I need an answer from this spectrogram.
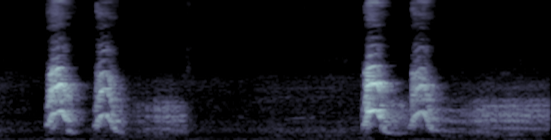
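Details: Household dog barking at the apartment fire-inspection siren while looking at the speaker: two quick double barks a few seconds apart, each followed by a low, rough, grumbling tail.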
